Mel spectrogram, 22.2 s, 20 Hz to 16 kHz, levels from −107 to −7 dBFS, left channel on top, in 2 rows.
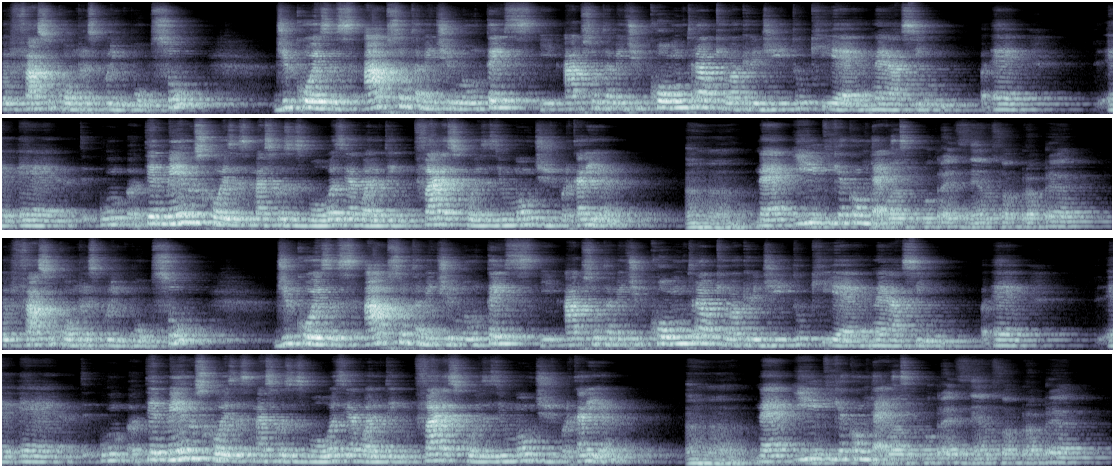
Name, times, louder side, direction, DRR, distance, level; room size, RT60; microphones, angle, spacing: voice 1, 0.0-1.9 2.7-9.4 9.9-10.2 11.0-11.8 12.1-17.2 18.6-20.0, left 1 dB, 65° left, -7 dB, 1.4 m, -25 dB
voice 2, 17.9-18.5 19.1-19.3 19.9-21.8, equal, 10° left, -6 dB, 0.4 m, -31 dB
3.0 x 2.1 x 2.7 m, 1.1 s
head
